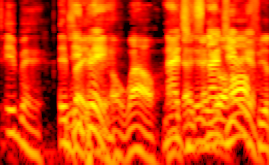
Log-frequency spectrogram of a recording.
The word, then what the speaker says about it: Ibe: Jordan I um is it pronounced I or IB? It's IB.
